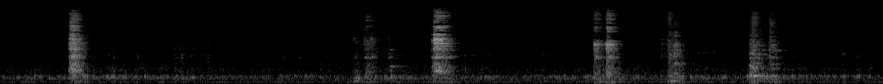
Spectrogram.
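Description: Kitchenware clinking and clattering as it is handled: about six short knocks and clinks, the loudest about four and a half seconds in, over a faint steady hum.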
